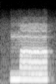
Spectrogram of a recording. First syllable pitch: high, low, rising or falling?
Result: high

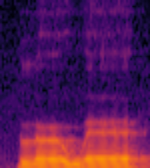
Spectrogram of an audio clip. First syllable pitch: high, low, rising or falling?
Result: low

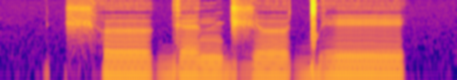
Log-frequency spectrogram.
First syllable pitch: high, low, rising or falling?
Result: low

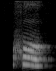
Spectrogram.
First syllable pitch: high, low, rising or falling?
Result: falling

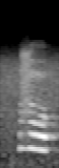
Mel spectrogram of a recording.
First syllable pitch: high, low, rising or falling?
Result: low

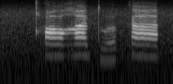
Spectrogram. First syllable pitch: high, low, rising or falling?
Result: high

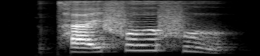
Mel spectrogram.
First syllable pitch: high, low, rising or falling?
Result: rising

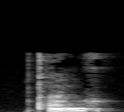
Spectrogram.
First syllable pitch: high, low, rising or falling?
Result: low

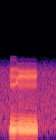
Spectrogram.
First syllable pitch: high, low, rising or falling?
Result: low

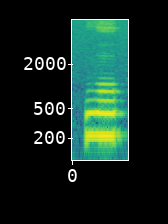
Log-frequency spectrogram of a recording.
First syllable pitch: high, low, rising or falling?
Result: high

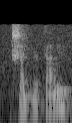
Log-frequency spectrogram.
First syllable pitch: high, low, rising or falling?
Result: low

